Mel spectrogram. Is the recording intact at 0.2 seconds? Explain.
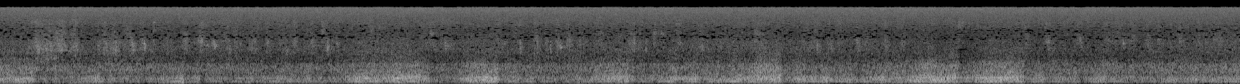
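No. At 0.2 s, as across the whole clip, low bit depth with noise shaping is present: the sound is rounded to about 3 bits, and that error is pushed upward, giving a steady, thin hiss tilted sharply toward the top of the band, unlike flat broadband noise.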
